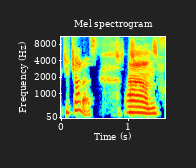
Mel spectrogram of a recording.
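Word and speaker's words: chicharra: My husband is from Virginia, so he'll say cicadas, but in Spanish we say chicharas.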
